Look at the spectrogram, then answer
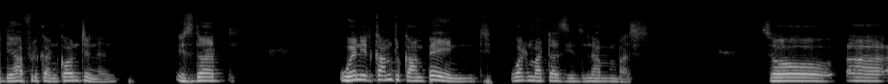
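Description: A man's voice: on the high side, a little mellow. South sudanese guy at a conference, handheld mic, earnest and repeating himself for emphasis. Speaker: conference attendee, NGO director. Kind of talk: floor comment at a panel. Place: conference hall.

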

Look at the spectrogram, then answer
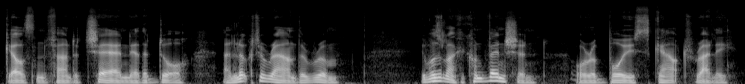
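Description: Reading vintage science fiction aloud, this male audiobook narrator uses a low voice and a measured, dramatic delivery with lively intonation. The sound is close-miked and dry, with almost no room and no echo.

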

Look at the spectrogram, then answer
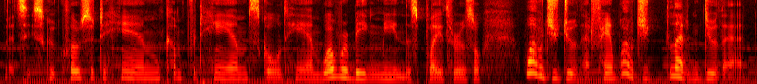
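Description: Music plays behind a young adult woman hosting a gaming video, where she shifts between reading text aloud with drama and chatting casually. Her mid-range, darkish voice is animated and moderately paced, captured up close by a desk microphone with a headset.

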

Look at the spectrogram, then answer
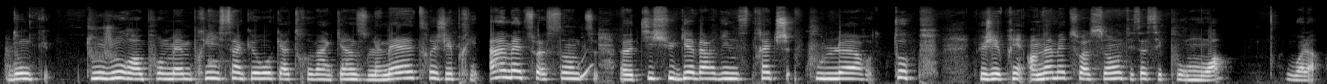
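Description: A woman's voice: high-pitched, steady tone, measured pace, dark tone. A woman chatting casually to camera about fabrics she bought, with many fillers and self-corrections. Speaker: sewing vlogger. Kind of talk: casual fabric haul chat.

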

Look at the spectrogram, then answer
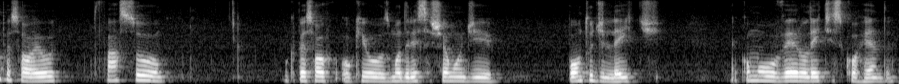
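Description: A man with a Brazilian Portuguese accent explaining scale model building in a relaxed, halting way, often restarting his sentences. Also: fairly high pitch. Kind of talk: hobby tutorial voice-over.

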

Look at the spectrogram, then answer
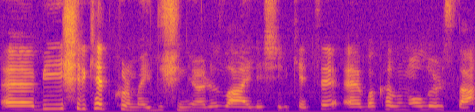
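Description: A young woman in her twenties with a high, bright voice answers an interviewer. She talks simply, often hesitating with small fillers. She stands in an outdoor laundry workshop. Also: normal speed. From Turkey. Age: 20s. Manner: plain, hesitant with many fillers. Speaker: business owner.

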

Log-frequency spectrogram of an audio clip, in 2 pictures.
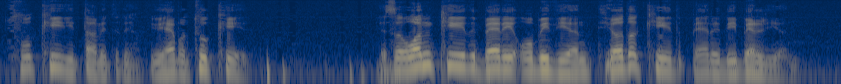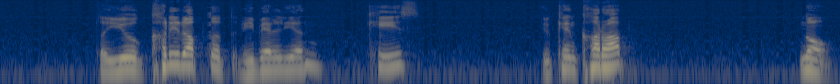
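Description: Animated high-voiced Korean pastor preaching. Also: male voice, no room sound. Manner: animated preaching, mixing Korean with English phrases, quizzing the congregation. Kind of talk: sermon. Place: church sanctuary.

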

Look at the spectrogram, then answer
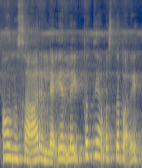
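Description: A woman voicing an elderly, pious, protective mother who speaks in a soft, tender way. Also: on the high side, normal speed, creaky. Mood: gentle coaxing. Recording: echoey roomy recording with long reverb.

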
